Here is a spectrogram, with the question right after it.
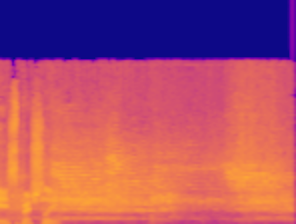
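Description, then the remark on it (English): A person gives a short, wavering, loud bleat in imitation of a sheep in the first half-second, followed by faint background hiss and murmur. “We're the sheep.”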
